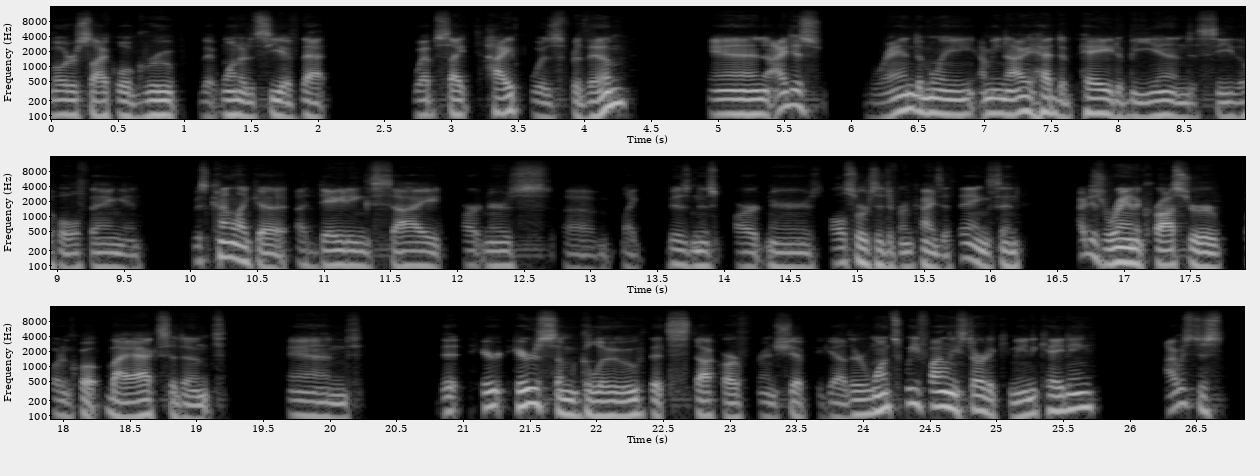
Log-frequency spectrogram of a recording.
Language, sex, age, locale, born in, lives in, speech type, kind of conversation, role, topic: English, male, 60-64, en-US, United States, United States, conversation, unstructured, none, What is the key to a strong friendship?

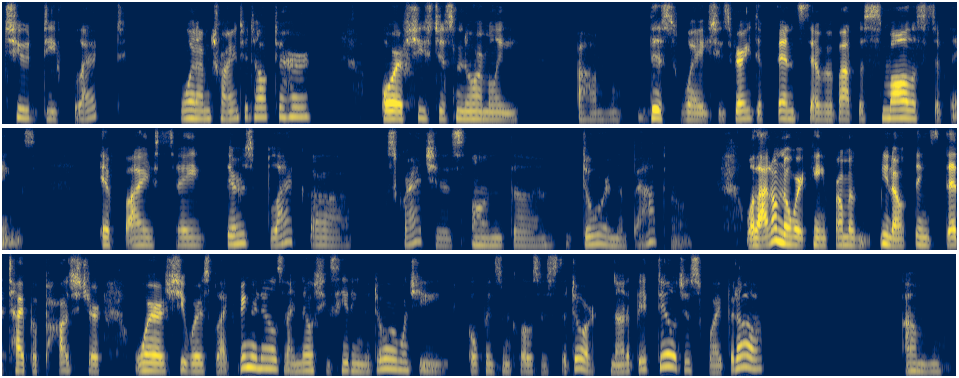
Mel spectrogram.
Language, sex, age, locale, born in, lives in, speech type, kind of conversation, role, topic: English, female, 55-59, en-US, United States, United States, conversation, advice, user, How can I address a close friend's betrayal and decide whether to repair the friendship?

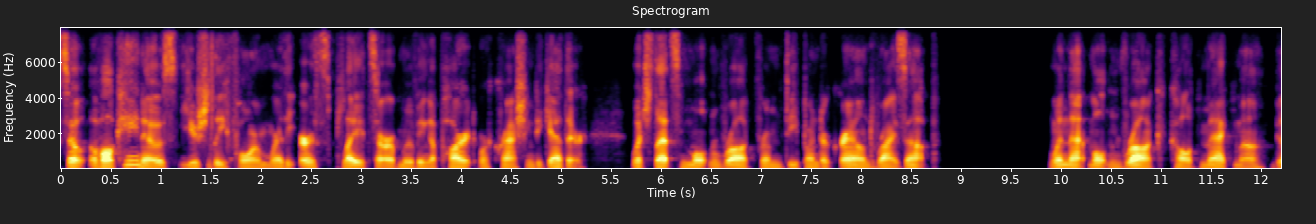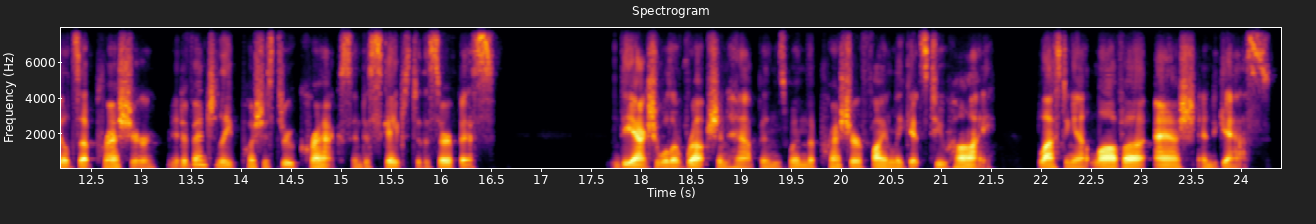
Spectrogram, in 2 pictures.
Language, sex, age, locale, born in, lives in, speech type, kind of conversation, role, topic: English, male, 25-29, en-US, United States, United States, read, expert-assistant, expert, What causes volcanoes to form, erupt, and shape their surroundings?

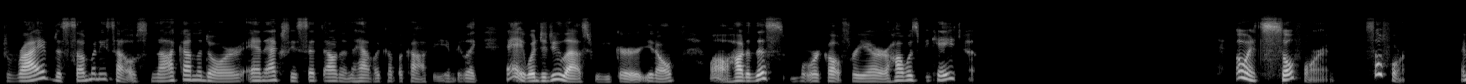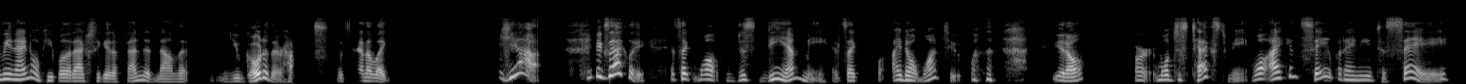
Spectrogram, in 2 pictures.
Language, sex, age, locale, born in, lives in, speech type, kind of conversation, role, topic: English, female, 45-49, en-US, United States, United States, conversation, podcast, guest, How does social media shape the way we form and experience relationships?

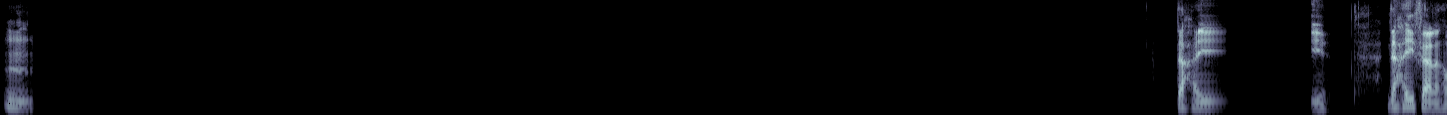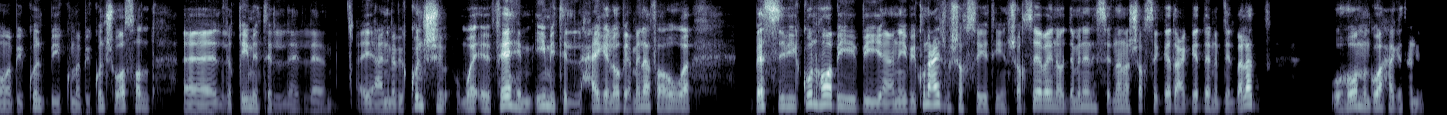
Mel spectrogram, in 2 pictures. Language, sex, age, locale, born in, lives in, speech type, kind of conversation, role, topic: Arabic, male, 25-29, ar-EG, Egypt, Egypt, conversation, podcast, guest, إيه الحاجات اللي بتكشفلك إنت مين بجد؟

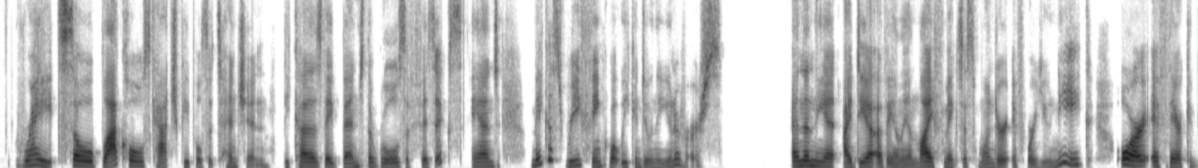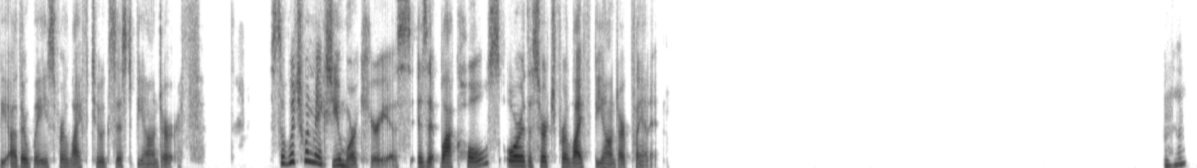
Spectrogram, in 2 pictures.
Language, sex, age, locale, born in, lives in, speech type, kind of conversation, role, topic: English, female, 40-44, en-US, United States, United States, read, expert-assistant, expert, How does learning about space inspire curiosity?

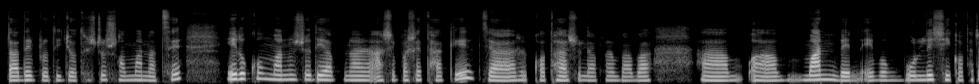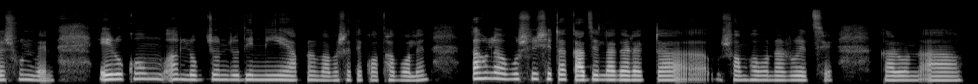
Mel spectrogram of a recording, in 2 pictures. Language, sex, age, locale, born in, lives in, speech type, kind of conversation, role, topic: Bengali, female, 30-34, bn-BD, Bangladesh, Bangladesh, conversation, advice, advisor, আমি কীভাবে পরিবারের পুরনো আচরণ বদলে ঘরে শান্তি ফিরিয়ে আনতে পারি?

